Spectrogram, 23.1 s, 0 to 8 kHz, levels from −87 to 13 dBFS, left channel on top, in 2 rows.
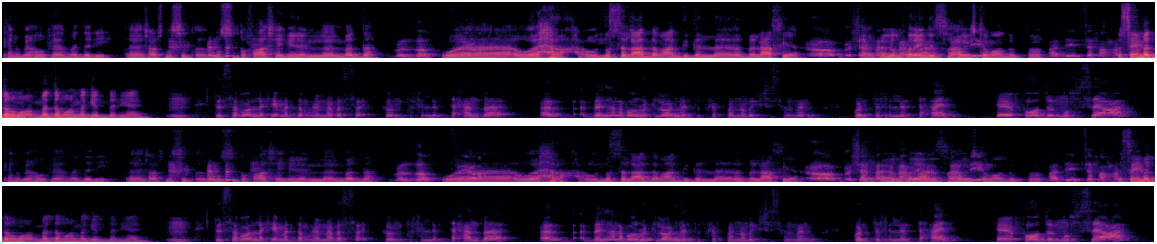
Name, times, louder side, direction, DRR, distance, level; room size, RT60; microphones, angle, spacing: voice 1, 0.0-3.7 4.4-8.0 8.6-10.4 11.2-13.0, left 6 dB, 80° left, 0.4 m, -33 dB
voice 2, 1.7-2.6 3.9-4.8 8.0-9.9 10.4-11.4 13.2-13.4 13.7-16.6 16.9-19.7 20.0-21.1 21.5-22.8, equal, 20° right, 0.9 m, -42 dB
9.1 x 3.2 x 5.8 m
head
